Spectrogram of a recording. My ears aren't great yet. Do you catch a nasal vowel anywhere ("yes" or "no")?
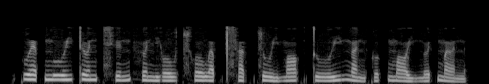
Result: no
